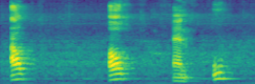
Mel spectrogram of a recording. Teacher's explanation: It's a simultaneous pronunciation of the K sound with a P sound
